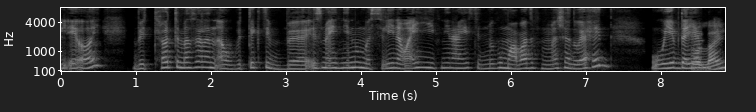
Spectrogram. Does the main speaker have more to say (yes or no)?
yes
